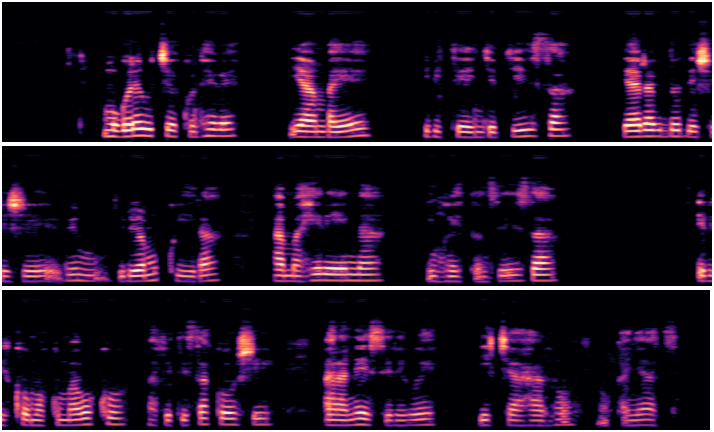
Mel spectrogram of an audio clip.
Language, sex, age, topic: Kinyarwanda, female, 36-49, government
